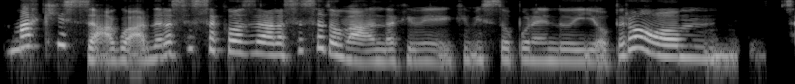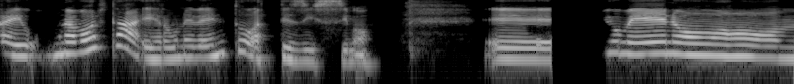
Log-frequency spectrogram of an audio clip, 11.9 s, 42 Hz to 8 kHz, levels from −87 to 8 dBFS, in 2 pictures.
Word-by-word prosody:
Ma 375 +6 +5
chissà 485 0 -1
guarda, 215 - -3
è - - -2
la 285 - 0
stessa 360 +4 -3
cosa 300 -4 -1
la 265 - -2
stessa 340 +9 -5
domanda 180 - -2
che 180 +1 -14
mi 175 0 -12
che 200 - -19
mi 200 - -13
sto 195 -1 -5
ponendo 185 -1 -10
io, 175 0 -8
però, 255 - +2
mhmm, 225 +2 -10 0.3
sai 275 -4 +1 0.2
una 285 +3 +4
volta 405 +8 +4
era 205 -1 -3
un 210 +2 -6
evento 250 +8 -3
attesissimo, 175 - -4 0.2
ehm, - - -19 1.4
più 295 +1 -10
o - - -7
meno 260 -5 +5
240 Hz, 150 wpm, -24 LUFS, 200-290 Hz, 1.4 s, Ma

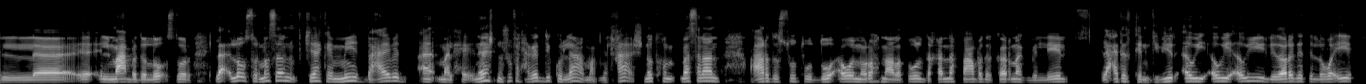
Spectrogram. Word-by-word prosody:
ال 105 0 -1
أ 110 +2 +4
المعبد 120 0 +4
الأُقْصُر، 120 +1 0 0.3
لأ - - +3
الأُقْصُر 160 -6 0
مثلًا 165 +2 0
فيها 160 +1 +1
كمية 145 +3 -1
معابد، 160 +3 0
آآ، 130 - +2
ما 115 - -1
لحقناش 150 +9 0
نشوف 160 - -7
الحاجات 155 +1 -2
دي 155 - -6
كُلّها، 130 -7 -2
ما - - -6
بنلحقش - - -4
نُدخُل 145 -2 -3
مثلًا 155 +2 +3 0.3
عرض 135 +1 +3
الصوت 135 +1 -7
والضوء، 125 +3 -1
أول 135 +1 +3
ما 120 -2 +1
رُحنا 130 -3 0
على 110 -1 +2
طول، 135 +3 -3
دخلنا 125 +2 -2
في - - -26
معبد 125 0 +1
الكرنك 120 0 -1
بالليل، 115 +6 -2 0.3
العدد 140 +2 0
كان 120 -5 -6
كبير 135 +7 -1
أوي، 145 -1 +3
أوي، 145 0 +2
أوي، 155 +1 0
لدرجة 130 +3 +3
اللي 120 -2 -7
هو 130 - +1
إيه، 150 0 +1
130 Hz, 195 wpm, -27 LUFS, 120-145 Hz, 0.3 s, أ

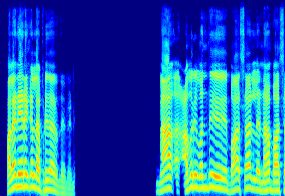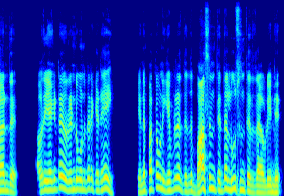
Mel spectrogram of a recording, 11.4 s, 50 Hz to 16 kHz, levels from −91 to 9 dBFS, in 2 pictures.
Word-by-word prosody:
பல - - +6
நேரங்கள்ல 230 -3 +6
அப்படி 175 +1 -3
தான் 170 -2 +2
இருந்தேன் 110 -5 -12
நானு. 95 +1 -18 1.7
நா - - +6 0.2
அ - - -1 0.2
அவர் 225 +1 +3
வந்து 210 +3 -2 0.4
பாஸ்ஸா, 185 +4 +1
இல்ல 180 -1 0
நான் 165 +1 +2
பாஸ்ஸான்னு. 160 -2 0 0.5
அவர் 135 +5 -7
என்கிட்ட 180 +5 -5 0.2
2, 180 +2 -5
3 175 -1 -7
தடவை 190 -1 -7
கேட்டாரு, 165 +4 -7
"ஏய்! 165 -9 -7 0.5
என்னைப் 150 +5 -8
பார்த்தா 180 +5 -6
உனக்கு 165 -5 -5
எப்படிரா 200 +5 -5
தெரியுது? 145 0 -9
பாஸ்ன்னு 195 -2 0
தெரியுதா? 175 +4 -5
லூஸ்ஸுன்னு 170 -4 -7
தெரியுதா?" 130 -2 -4
அப்படீன்னு. 125 +2 -5
170 Hz, 165 wpm, -24 LUFS, 150-195 Hz, 1.7 s, பல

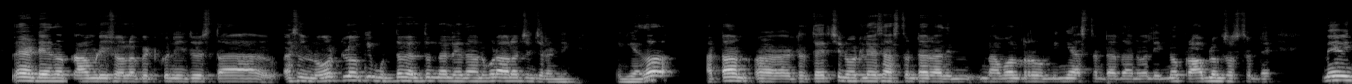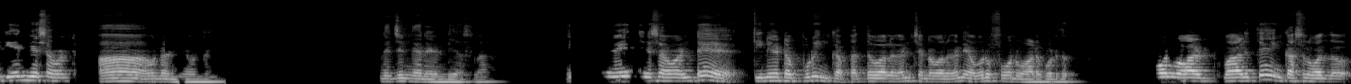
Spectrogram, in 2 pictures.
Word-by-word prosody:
లేదంటే 165 -2 +4
ఏదో 155 0 +2
కామెడీ‌షోలో 145 0 +1
పెట్టుకొని 140 +1 -4
జూస్తా, 140 0 -2 0.6
అసలు 160 +2 -3
నోట్లోకి 180 +3 -1
ముద్ద 150 +1 -6
వెళ్తుందా 160 0 0
లేదా 150 0 -1
అని 150 0 -4
గూడా 165 - +3
ఆలోచించరండి. 140 -6 -4 0.5
ఇంకేదో 125 - +3 0.6
అట్టా 130 +6 +3 0.3
ఆహ్, 135 -1 +1
అటు 135 +1 -5
తెరిచి 145 +3 -2
నోట్లో 150 0 -1
ఏసేస్తుంటారు. 145 -1 0
అది 135 -1 -4 0.4
నవలరు, 140 +1 -1
మింగేస్తుంటారు. 140 -1 -3
దానివల్ల 135 0 -6
ఎన్నో 150 +2 -3
ప్రాబ్లమ్సొస్తుంటాయి. 140 -2 -2 0.6
మేమింకేం 190 -1 +4
జేసామంటే 165 -3 0 0.3
ఆ! - - +4 0.3
అవునండి. 130 -2 -3
అవునండి. 120 0 -3 1.6
నిజంగానే 135 -2 -2
అండి 120 0 -2
అసల. 115 0 -12 0.9
ఇంక - - -11 0.4
మేమేం 190 +1 +3
జేసామంటే, 165 0 +1 0.5
తినేటప్పుడు 165 0 +1
ఇంకా 145 -2 -2
పెద్దవాళ్ళు 140 +1 +2
గానీ, 145 +2 -2
చిన్నవాళ్ళు 130 -2 0
గాని 155 +2 -1
ఎవరు 145 +4 0
ఫోను 140 -2 -2
వాడకూడదు. 120 0 -1 0.9
ఫోను 180 0 +5
వాడి 160 -1 +6 0.2
వాడితే 160 +5 +4
ఇంకసలు, 155 -2 0
వాళ్ళు 140 -1 +1
145 Hz, 115 wpm, -23 LUFS, 135-160 Hz, 1.6 s, వాడి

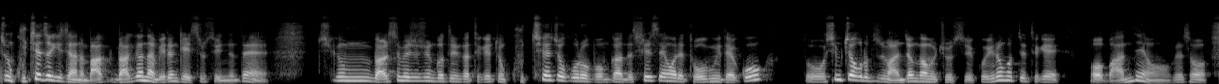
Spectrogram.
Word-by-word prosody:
좀 195 -3 +1
구체적이지 170 - +2
않은 100 -3 +2
막 - - +1
막연함 175 -11 +4
이런 150 +4 0
게 130 - -1
있을 125 +4 -8
수 110 - -9
있는데 95 +1 -3 0.5
지금 175 -2 -2
말씀해 160 +7 +3
주신 165 -1 -3
거 145 0 0
들으니까 135 -4 -3
되게 130 +2 -6
좀 120 - -5
구체적으로 175 - +1
뭔가 120 +2 0
느 115 -1 -5
실생활에 170 - +2
도움이 130 +4 -2
되고 115 - +1 0.3
또 125 0 -3
심적으로도 195 - +3
좀 140 -3 -3
안정감을 130 +6 +2
줄 110 0 -7
수 110 - -9
있고 120 +4 -7
이런 190 +9 +1
것들이 185 -6 -2
되게 120 -1 -4 0.3
어 - - +3
많네요. 100 - -3
그래서 110 -1 -4
140 Hz, 405 characters per minute, -22 LUFS, 115-170 Hz, 0.5 s, 막연함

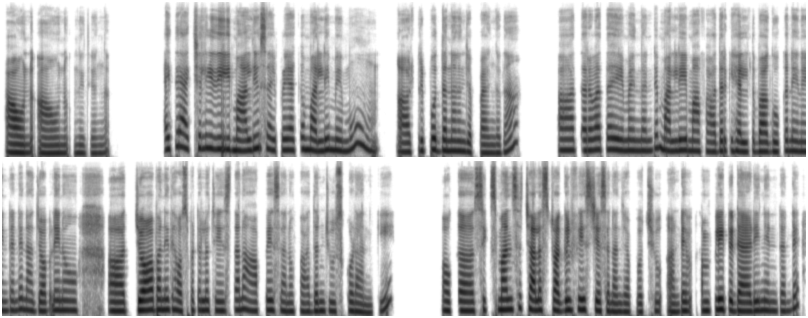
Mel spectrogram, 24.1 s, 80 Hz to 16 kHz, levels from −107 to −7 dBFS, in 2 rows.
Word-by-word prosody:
అవును, 190 -1 +3 0.2
అవును. 180 +1 -1 0.2
నిజంగా. 180 +1 -7 0.9
అయితే 275 +5 -1
యాక్చువలీ 290 +2 -2
ఇది 275 0 +2 0.3
మాల్దీవ్స్ 260 +6 +1
అయిపోయాక 250 +1 -2 0.2
మళ్ళీ 235 +1 +2
మేము 240 +3 0 0.7
ఆహ్, 210 0 +1
ట్రిప్ 235 +1 -4
వద్దన్నానని 235 -2 +2
చెప్పాను 190 -2 -4
కదా! 205 +7 -4 0.8
ఆ - - 0 0.3
తర్వాత 250 +2 0 0.2
ఏమైందంటే 240 +1 -1
మళ్ళీ 235 +1 +1
మా 230 - +1
ఫాదర్‌కి 230 +2 -2
హెల్త్ 215 0 0
బాగోక 215 0 0
నేనేంటంటే 220 +1 -2
నా 225 - -1
జాబ్ 205 0 0
నేను 225 0 +1 0.7
ఆహ్, 205 0 +4 0.2
జాబ్ 225 +2 +7
అనేది 235 +1 +1
హాస్పిటల్‌లో 225 +2 -1
చేస్తాను. 230 +3 -1 0.2
ఆపేశాను 210 -2 -1
ఫాదర్‌ని 205 +2 -1
చూసుకోవడానికి. 200 0 -2 0.9
ఒక 210 - -7 0.3
6 230 +1 -1
మంత్స్ 235 +3 +4 0.2
చాలా 230 0 +6
స్ట్రగల్ 225 0 +3
ఫేస్ 235 -2 +4
చేశానని 195 -3 +1
చెప్పొచ్చు. 185 +2 -5 0.2
అంటే 185 +3 +1 0.3
కంప్లీట్ 230 +2 +4
డ్యాడిని 210 +2 +3
ఏంటంటే, 210 +5 -3
225 Hz, 115 wpm, -23 LUFS, 205-240 Hz, 0.9 s, జాబ్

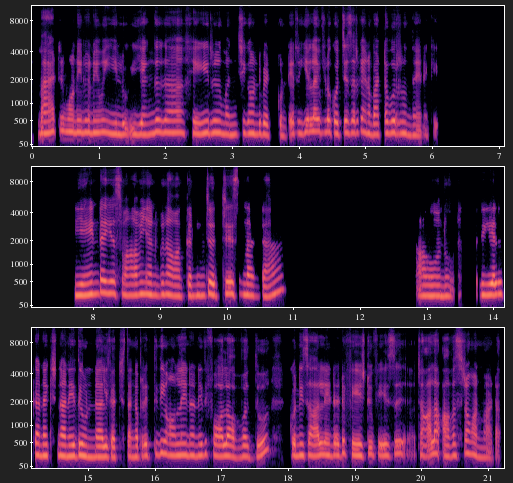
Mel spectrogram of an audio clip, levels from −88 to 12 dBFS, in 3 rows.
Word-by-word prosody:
మ్యాట్రిమోనీలోనేమో 255 -1 0
ఈళ్ళు 215 -1 0 0.2
యంగ్‌గా 250 +3 0 0.3
హెయిర్ 240 +1 0 0.2
మంచిగా 215 +3 -3
ఉండి 225 0 -3
పెట్టుకుంటే, 200 0 -5
రియల్ 265 +4 0
లైఫ్‌లోకొచ్చేసరికి 250 0 -1
ఆయన 230 -2 -2
బట్ట 215 +1 -6
బుర్రుంది 230 -4 -1
ఆయనకి... 205 - -12 1.8
"ఏంటయ్యా 255 +2 +3
స్వామి!" 225 +1 +1
అనుకొని 230 +1 -1
ఆమె 210 -1 0
అక్కడి 205 +1 -2
నుంచి 215 +3 +1
వచ్చేసిందంట. 220 -2 0 2.4
అవును. 210 -1 +1 0.5
రియల్ 225 +1 +5
కనెక్షన్ 230 -1 +2
అనేది 225 +2 +3
ఉండాలి 205 0 +3
ఖచ్చితంగా! 200 +1 -1
ప్రతిదీ 230 +4 -2
ఆన్‌లైన్ 235 0 +1
అనేది 230 +3 -2
ఫాలో 225 0 +4
అవ్వద్దు. 215 +3 -1 0.5
కొన్నిసార్లు 235 +1 +2
ఏంటంటే, 235 +4 0
ఫేస్ 235 -2 +3
టు - - +1
ఫేస్ 230 -1 0 0.4
చాలా 270 0 +2
అవసరమనమాట. 230 -2 -3
230 Hz, 105 wpm, -22 LUFS, 215-245 Hz, 2.4 s, రియల్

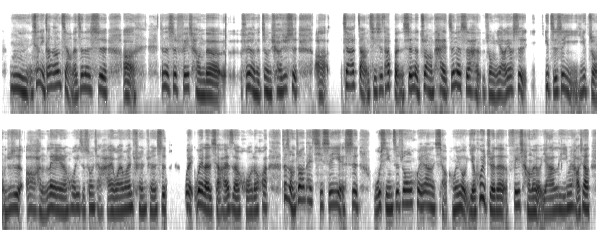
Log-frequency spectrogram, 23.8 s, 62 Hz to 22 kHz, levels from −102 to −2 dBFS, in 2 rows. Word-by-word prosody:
嗯， 220 -7 -1
像 310 +11 -3
你 255 -6 -1
刚 245 +4 -1
刚 285 +2 +1
讲 245 -8 -4
的 160 - -3
真 245 +7 -2
的 240 -1 +1
是， 220 -2 +1 0.3
呃， - - 0 0.5
真 270 - -2
的 260 - +3
是 250 +1 +1
非 240 +2 +1
常 185 -7 -3
地 170 -3 +3 0.4
非 260 +1 +1
常 215 -6 +1
地 180 - -1
正 195 +2 0
确， 205 +2 -2
就 220 - -2
是 340 - 0 0.3
啊， - - -5 0.3
家 275 -1 +2
长 275 - -2
其 205 +2 -4
实 225 - -3
他 250 +4 +1
本 275 - +1
身 235 +6 +4
的 245 - +3
状 205 0 +1
态 205 -1 0
真 260 +9 0
的 275 -2 +7
是 250 -3 0
很 200 -4 -4
重 180 -4 -4
要， 170 -2 -3
要 215 +3 -1
是 250 +3 0
一 - - -19 0.3
一 260 - -3
直 200 -2 -1
是 245 +4 0
以 220 - -3
一 200 +4 -7
种 180 -5 -3
就 185 - -5
是， 200 0 +1
啊， 190 -1 -7
很 175 -4 -7
累， 190 0 +3
然 170 -1 0
后 195 +2 -4
一 200 - -1
直 180 -2 -8
送 205 +2 -2
小 195 -5 -9
孩， 170 0 -3
完 175 +1 0
完 195 +2 +2
全 185 -2 -4
全 180 -3 -3
是 195 0 0 0.4
为 - - +3
为 245 -2 +8
了 185 -4 +7
小 175 - -1
孩 170 +1 +2
子 195 -1 0
而 165 - +2
活 165 -2 -5
的 175 +1 +1
话， 205 +2 -3 0.3
这 355 - 0
种 275 - +3
状 300 +5 +5
态 295 -1 -3
其 230 -4 -4
实 225 0 0
也 235 -1 0
是 230 +4 +1 0.3
无 185 +6 +2
形 200 -2 +1
之 230 +3 +2
中 250 +1 +4
会 245 -2 +1
让 220 -2 0
小 205 - -6
朋 185 +2 +1
友 205 -2 +4
也 170 -2 +2
会 330 - +3
觉 195 -9 +4
得 175 -1 +2
非 230 0 +2
常 180 -6 -3
地 170 0 +2
有 - - +2
压 165 +1 -3
力， 185 0 -3
因 200 - -1
为 215 - +1
好 - - +1
像 200 -4 +5
205 Hz, 270 characters per minute, -24 LUFS, 180-235 Hz, 0.5 s, 为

